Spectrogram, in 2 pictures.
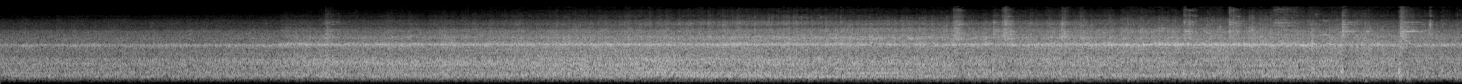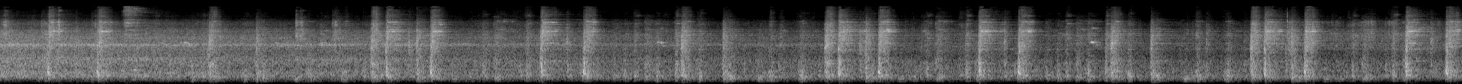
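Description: DD51 diesel-hydraulic locomotive hauling five JNR 12-series passenger coaches passing close by. Over the first half the locomotive's running noise carries a steady high whine. From about halfway the coaches' wheels click over the rail joints in quick, uneven runs.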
